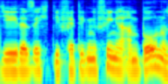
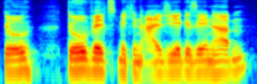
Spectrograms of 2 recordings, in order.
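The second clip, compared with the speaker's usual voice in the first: loud, incredulous question; put-on surprise, louder; feigned astonishment; 9 dB louder than usual. A narrator's reading. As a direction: play the surprised man, challenging the witness. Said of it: "Er sah Sadi erstaunt an und fragte".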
